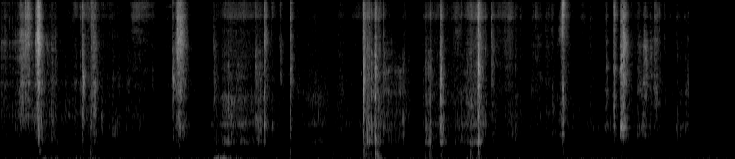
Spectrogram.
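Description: Cats' paws scratching, scrabbling and bumping against cardboard maze walls: irregular short scrapes and light knocks, a dozen or so spread unevenly.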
